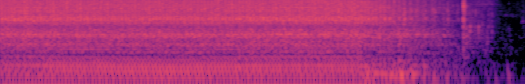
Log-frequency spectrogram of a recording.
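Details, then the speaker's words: Barn-find Austin Maestro just after fuel pump replacement, no fuel leaks: engine runs with an even, steady beat, then winds down; normal running, pump now drawing fuel from the tank. "that's good I'm happy with that fuel pump replaced and working well"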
